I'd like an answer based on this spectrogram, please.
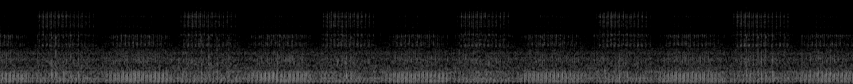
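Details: An indoor house cat, recorded 21 February 2018 while interacting with its owner, purrs steadily and softly. The rumbling comes in rhythmic swells, roughly one breath cycle every second, close to the microphone with no other clear sounds.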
